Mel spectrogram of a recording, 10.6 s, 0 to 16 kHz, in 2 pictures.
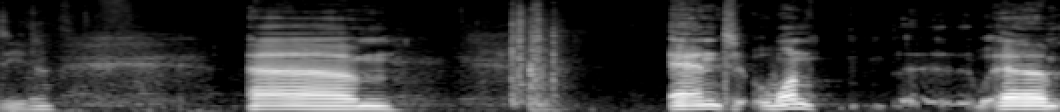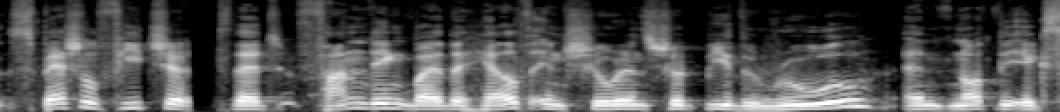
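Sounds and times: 
speech: 0.0 - 0.6, 1.2 - 2.1, 3.4 - 10.5
door creaking with a tonal squeal: 2.5 - 3.0.

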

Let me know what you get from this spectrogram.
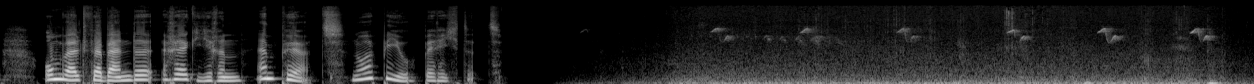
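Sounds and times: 
speech: 0.4 - 5.1
birds chirping in a mountain moorland: 5.8 - 6.2, 6.8 - 12.5
steady low rush of wind in a moorland: 6.3 - 12.5.

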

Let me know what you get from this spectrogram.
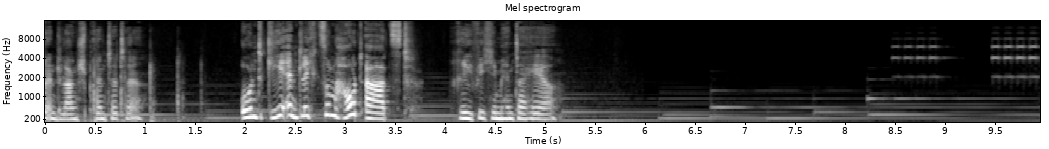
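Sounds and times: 
speech: 0.0 - 1.1, 2.0 - 5.2
stepping electronic alarm clock melody: 8.4 - 9.9
alarm clock ringing: 8.5 - 9.9.

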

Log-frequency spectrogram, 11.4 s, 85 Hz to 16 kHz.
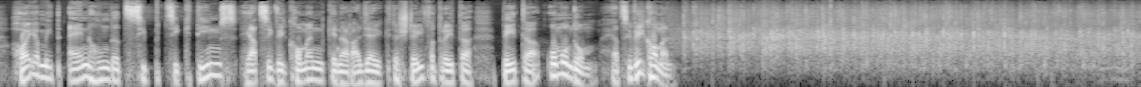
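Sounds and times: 
speech: 0.2 - 7.1
crowd applauding: 6.7 - 11.3.

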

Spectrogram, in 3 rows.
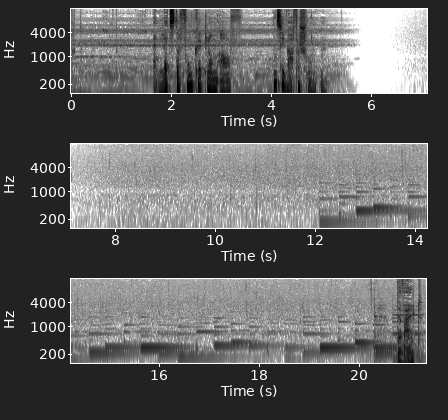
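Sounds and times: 
calm melodic music bed with sustained notes: 0.0 - 5.5, 12.1 - 21.3
gentle rain falling: 0.0 - 5.6, 6.2 - 21.3
speech: 1.6 - 3.4, 4.0 - 5.2, 20.8 - 21.3.

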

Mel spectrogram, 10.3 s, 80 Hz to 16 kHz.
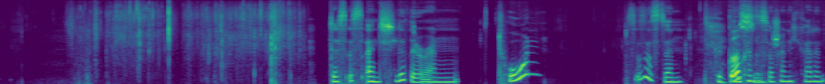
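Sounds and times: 
plastic bubble wrap crinkling as a cast object is unwrapped: 0.0 - 4.0, 6.9 - 8.8
speech: 4.2 - 5.8, 6.4 - 6.7, 7.9 - 10.3.

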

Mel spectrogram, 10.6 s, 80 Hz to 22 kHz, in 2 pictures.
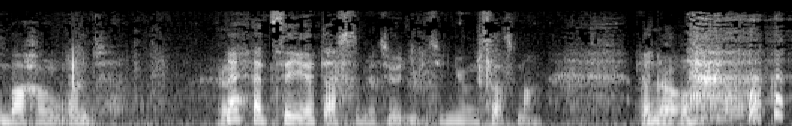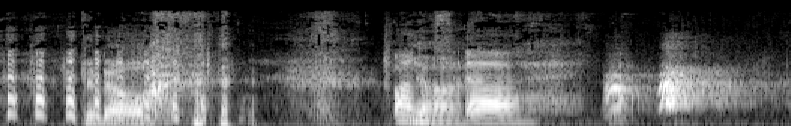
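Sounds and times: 
speech: 0.0 - 5.0, 5.8 - 9.0
laughter: 4.6 - 7.1
dog barking beside a dog park: 9.3 - 10.4.

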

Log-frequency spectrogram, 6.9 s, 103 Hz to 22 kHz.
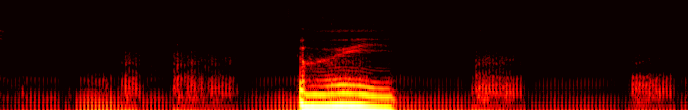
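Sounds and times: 
cat purring on lap: 0.0 - 6.8
person exclaiming: 3.0 - 4.0.

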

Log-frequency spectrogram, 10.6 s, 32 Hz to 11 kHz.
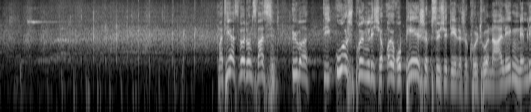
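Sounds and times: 
crowd applauding speakers: 0.0 - 8.2
speech: 4.4 - 10.6.

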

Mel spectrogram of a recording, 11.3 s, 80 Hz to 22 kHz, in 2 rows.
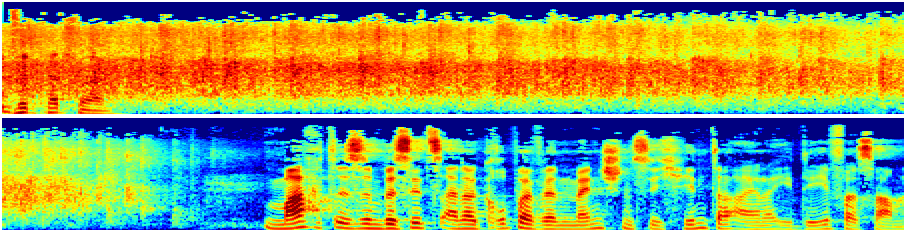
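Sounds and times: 
crowd applauding: 0.0 - 7.0
speech: 0.1 - 0.8, 7.3 - 11.2.

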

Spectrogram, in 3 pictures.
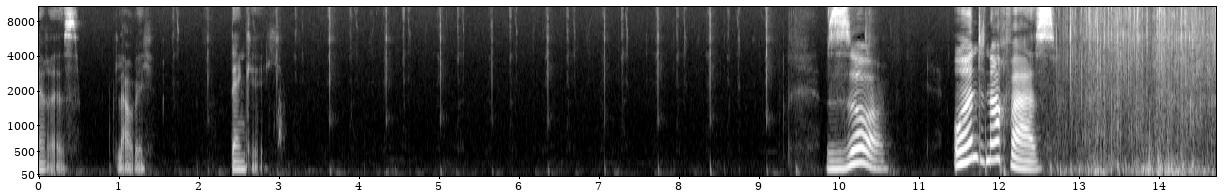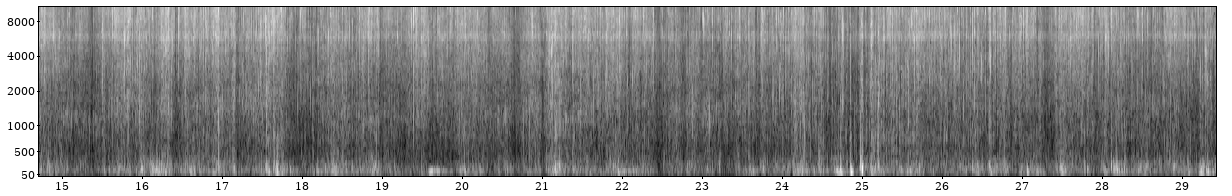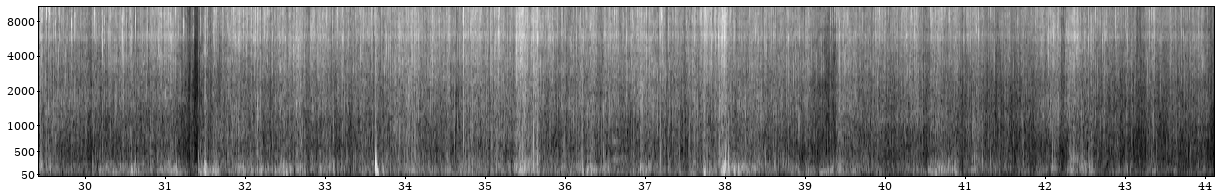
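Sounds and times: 
speech: 0.0 - 1.5, 2.4 - 3.1, 9.8 - 10.7, 11.4 - 12.9
crinkling plastic foil of a veterinary glove: 12.2 - 44.1.

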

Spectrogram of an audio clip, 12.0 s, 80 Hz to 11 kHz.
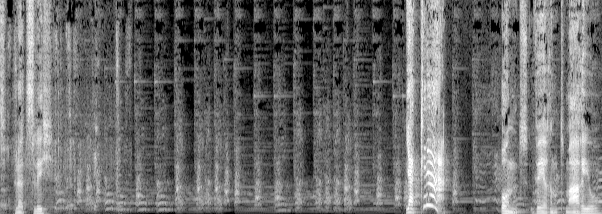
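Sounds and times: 
speech: 0.3 - 1.1, 8.1 - 9.0, 10.0 - 12.0
dog yipping and howling tunefully from an old radio: 1.4 - 8.1, 9.0 - 10.0.

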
